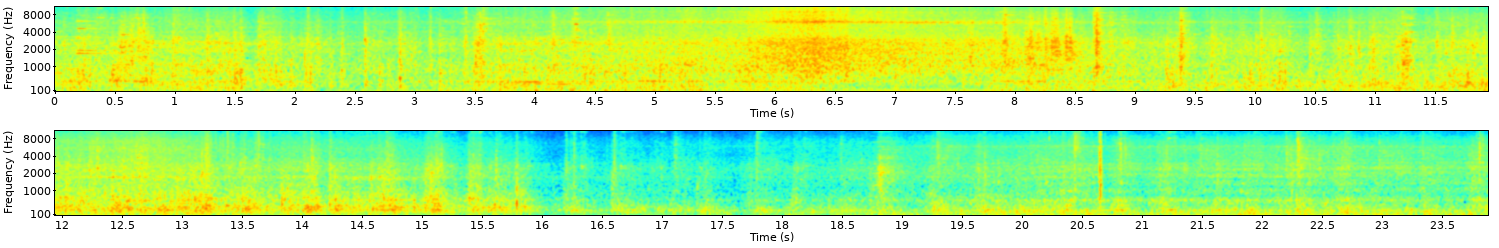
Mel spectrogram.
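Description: Passenger coaches rolling past close by, wheels clacking over the rail joints, followed by the diesel locomotive at the rear of the train. The sound drops about sixteen seconds in as the train moves away.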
